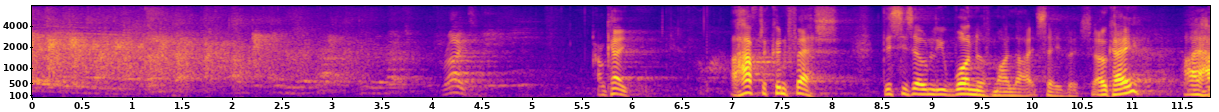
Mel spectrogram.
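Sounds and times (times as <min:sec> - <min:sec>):
audience applause: 0:00.0 - 0:03.8
speech: 0:04.2 - 0:04.6, 0:05.7 - 0:06.2, 0:07.0 - 0:11.7.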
